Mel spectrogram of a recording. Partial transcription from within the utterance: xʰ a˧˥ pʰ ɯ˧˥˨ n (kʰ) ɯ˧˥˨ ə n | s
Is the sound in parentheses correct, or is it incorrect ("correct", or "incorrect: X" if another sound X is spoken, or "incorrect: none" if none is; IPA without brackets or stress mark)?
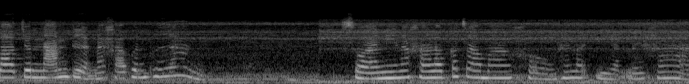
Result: incorrect: pʰ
